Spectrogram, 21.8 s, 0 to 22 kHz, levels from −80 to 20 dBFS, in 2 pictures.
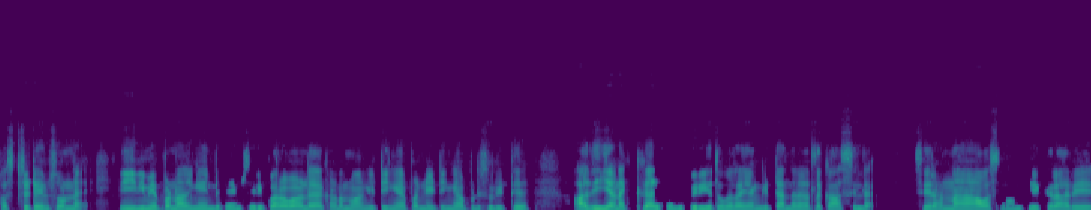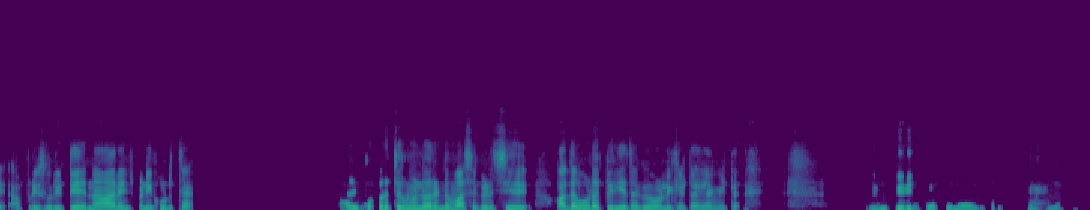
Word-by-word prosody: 1 120 +3 -4
time 140 0 +2
சொன்னேன். 125 0 -1 0.3
நீ 120 - -1
இனிமே 130 +5 +2
பண்ணாதீங்க. 120 -1 +2
இந்த 105 0 -4
டைம் 130 +1 -2
சரி 120 0 0
பரவாயில்ல 115 +1 +4 0.2
கடன் 110 +1 -4
வாங்கிட்டீங்க, 110 +1 -3
பண்ணிட்டீங்க 110 +1 -3
அப்படி 105 -1 -12
சொல்லிட்டு 105 +9 -3 0.6
அது 130 +7 +4 0.2
எனக்கு 155 +6 0
அது 165 - +2
கொஞ்சம் 145 -2 -5
பெரிய 135 +2 +4
தொகைதான். 125 -2 0
என்கிட்ட 120 +5 -1
அந்த 125 -3 -3
நேரத்துல 120 +3 -3
காசு 120 +2 0
இல்ல. 105 -1 -3 0.5
சரி 115 -1 +1
அண்ணா 125 +4 +1 0.2
அவசரம்னு 130 +1 -2
கேக்குறாரே 110 -1 0 0.3
அப்படி 110 - -5
சொல்லிட்டு 110 +7 +1 0.2
நான் 145 -4 +4
அரேஞ்ச் 130 0 -1
பண்ணி 135 +3 -1
கொடுத்தேன். 125 - -4 1.5
அதுக்கப்புறம் 185 +2 +1
திரும்ப 175 -1 +3
இன்னொரு 165 0 +4
2 155 +1 0
மாசம் 150 -1 +1
கழிச்சு 140 +4 -1 0.5
அதவிட 170 +6 +4
பெரிய 160 -1 +3
தொகை 145 -1 -1
ஒண்ணு 125 -4 -3
கேட்டாரு 110 0 -4
என்கிட்ட. 105 -2 -10 1.4
இது 125 - -3 0.2
பெரிய 120 0 +4
பிரச்சன 110 0 -3
ஆயிடுச்சு. 115 +3 -13
125 Hz, 145 wpm, -26 LUFS, 110-140 Hz, 1.5 s, பரவாயில்ல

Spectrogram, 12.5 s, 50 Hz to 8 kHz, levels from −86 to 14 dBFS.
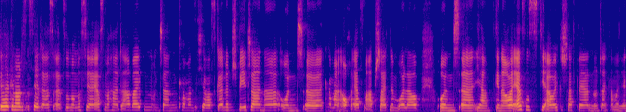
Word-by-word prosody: Ja, 485 - +11
ja, - - +12
genau, 235 - +5
das 230 - -9
ist 235 +1 -6
ja 240 - +7
das. 200 -1 -3
Also, 200 0 -6
man 200 0 -5
muss 220 +1 -7
ja 220 -3 +1
erst 210 +2 -1
mal 205 -1 -9
hart 205 -1 -7
arbeiten 220 0 -2
und 195 -2 -10
dann 195 +1 -8
kann 215 0 -9
man 200 0 -13
sich - - -19
ja 205 - -1
was 190 0 -5
gönnen 205 +1 -2
später, 210 0 0
ne? 200 +1 -3
Und, 190 0 -4
äh, 180 0 +2
kann 210 +2 -10
man 195 - -2
auch 195 - +3
erst 200 - -1
mal - - -3
abschalten 200 +1 -2
im 195 -2 -12
Urlaub. 195 0 +1 0.3
Und, 190 -2 0
äh, 185 -1 +3
ja, 180 -2 -1
genau, 180 0 +5
erst 255 +6 +8
muss 240 0 -3
die - - +1
Arbeit 195 +1 +2
geschafft 200 -3 -6
werden 190 -1 -4
und 175 - -11
dann 195 - -5
kann - - -12
man - - -11
ja - - -8
200 Hz, 240 wpm, -26 LUFS, 190-215 Hz, 0.3 s, ja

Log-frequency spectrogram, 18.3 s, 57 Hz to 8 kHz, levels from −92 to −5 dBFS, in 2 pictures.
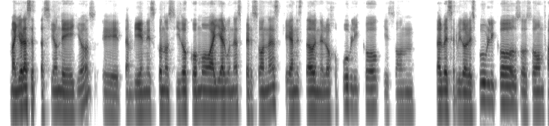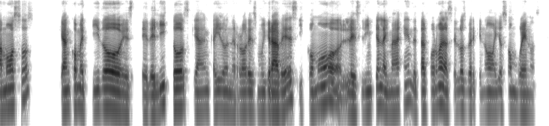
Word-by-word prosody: mayor - - +9
aceptación 115 0 0
de 110 -1 +4
ellos. 115 - -4
Eh, 100 -2 -3
también 105 +1 +3
es 110 0 -5
conocido 115 -1 -1
cómo 115 +1 +3
hay 115 0 +7
algunas 115 +1 +2
personas 115 +2 -2
que 115 - -1
han 110 - +3
estado 115 +1 +3
en 110 -2 0
el 105 0 -2
ojo 110 - -6
público, 125 -1 -4
que 105 -1 -17
son 105 +1 -11 0.3
tal 115 0 +4
vez 115 -1 +4
servidores 110 -2 0
públicos 150 - 0
o 110 - -4
son 110 0 -3
famosos, 120 +4 -3 0.4
que - - +2
han 115 +1 +2
cometido, 120 -2 +3
este, 100 -1 -8
delitos, 125 +4 0
que - - -5
han 110 +1 -5
caído 115 +1 -6
en 110 -2 -9
errores 110 +2 -6
muy 110 0 -9
graves, 110 +10 +4
y 100 - -19
cómo 125 +7 -1
les 105 -2 -3
limpian 115 +4 -6
la 115 - +3
imagen 115 +8 -5
de - - -9
tal 115 0 -2
forma 115 +5 -1
de - - +5
hacerlos 120 +1 -9
ver 115 0 -7
que - - -17
no, 110 +1 -6
ellos 115 +1 -9
son 115 -2 -11
buenos. 105 -2 -3
115 Hz, 185 wpm, -26 LUFS, 110-120 Hz, 0.4 s, mayor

